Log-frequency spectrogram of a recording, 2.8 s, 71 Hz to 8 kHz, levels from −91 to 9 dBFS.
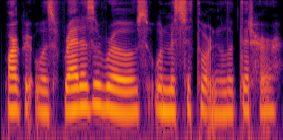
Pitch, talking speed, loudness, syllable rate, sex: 200 Hz, 255 wpm, -18 LUFS, 6.0 syllables/s, female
